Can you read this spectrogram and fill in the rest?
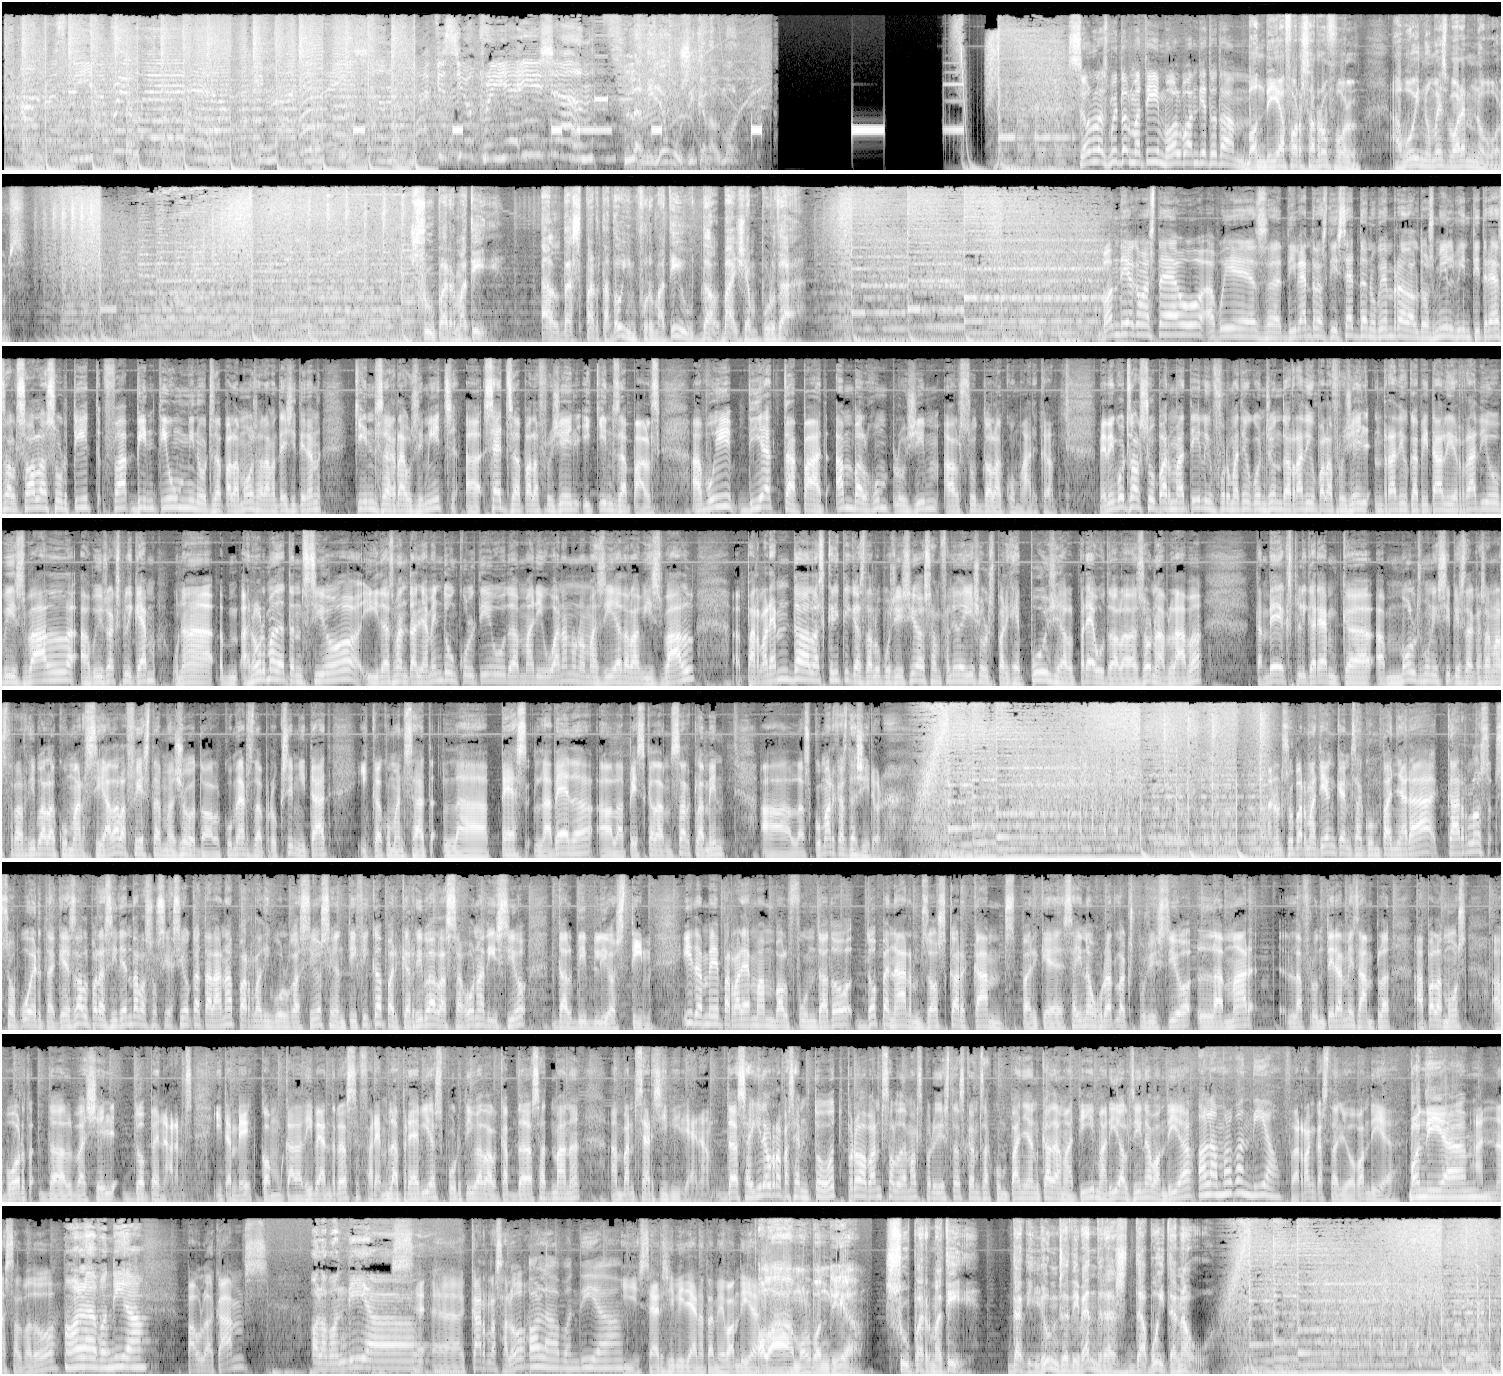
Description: Escolta l'informatiu d'aquest divendres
